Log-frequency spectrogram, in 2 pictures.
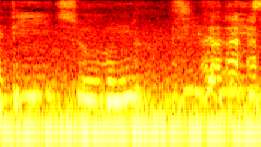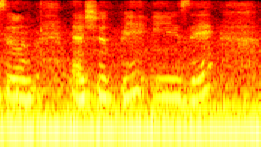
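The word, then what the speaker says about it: Fisun: i s u n the easiest way to memorize my name is by saying to yourself I have to pay my fee soon soon it should be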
